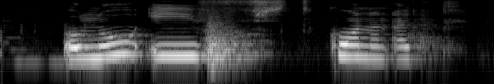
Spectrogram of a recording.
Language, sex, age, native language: Icelandic, female, 5, Icelandic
